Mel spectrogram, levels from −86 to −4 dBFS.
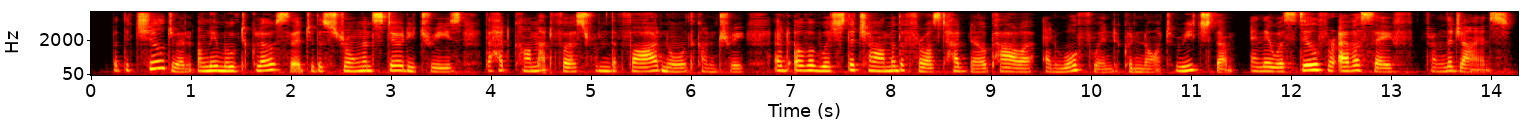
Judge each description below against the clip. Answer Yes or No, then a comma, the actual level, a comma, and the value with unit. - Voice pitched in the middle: No, high, 200 Hz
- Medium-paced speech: No, fast, 210 wpm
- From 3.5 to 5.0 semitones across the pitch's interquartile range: Yes, average, 4.0 semitones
